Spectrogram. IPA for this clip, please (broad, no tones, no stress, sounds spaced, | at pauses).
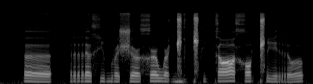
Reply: əː | r ə x i b ə˞ ʃ ə˞ x ə˞ w ə˞ ɡ͡ǁ i ǁʰ i k ɑː x ɔ ǁ iː r ʊː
